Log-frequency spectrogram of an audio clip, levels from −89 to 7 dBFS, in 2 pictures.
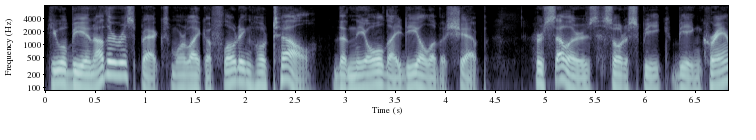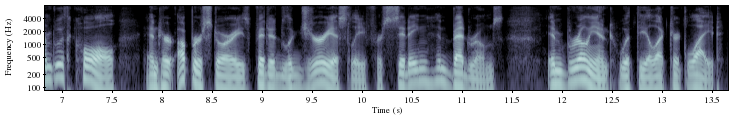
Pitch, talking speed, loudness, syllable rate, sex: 105 Hz, 195 wpm, -18 LUFS, 5.1 syllables/s, male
